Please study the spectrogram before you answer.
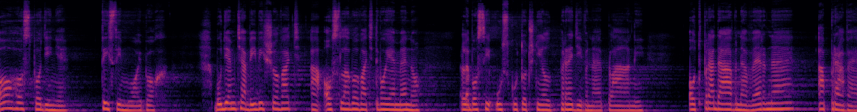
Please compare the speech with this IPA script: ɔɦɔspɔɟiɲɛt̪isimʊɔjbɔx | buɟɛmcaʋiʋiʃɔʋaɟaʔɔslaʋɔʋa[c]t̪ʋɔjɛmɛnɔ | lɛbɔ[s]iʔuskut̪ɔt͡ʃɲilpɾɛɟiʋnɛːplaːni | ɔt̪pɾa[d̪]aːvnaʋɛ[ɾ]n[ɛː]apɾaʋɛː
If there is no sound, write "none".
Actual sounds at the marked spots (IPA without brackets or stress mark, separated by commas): c, s, d̪, ɾ, ɛː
